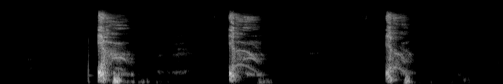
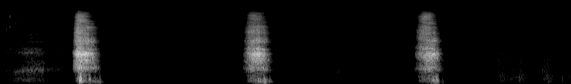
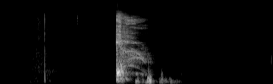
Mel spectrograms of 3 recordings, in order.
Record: {"three_cough_length": "5.0 s", "three_cough_amplitude": 24865, "three_cough_signal_mean_std_ratio": 0.25, "exhalation_length": "5.7 s", "exhalation_amplitude": 29710, "exhalation_signal_mean_std_ratio": 0.24, "cough_length": "2.7 s", "cough_amplitude": 30172, "cough_signal_mean_std_ratio": 0.19, "survey_phase": "beta (2021-08-13 to 2022-03-07)", "age": "18-44", "gender": "Female", "wearing_mask": "No", "symptom_none": true, "smoker_status": "Never smoked", "respiratory_condition_asthma": false, "respiratory_condition_other": false, "recruitment_source": "REACT", "submission_delay": "2 days", "covid_test_result": "Negative", "covid_test_method": "RT-qPCR", "influenza_a_test_result": "Negative", "influenza_b_test_result": "Negative"}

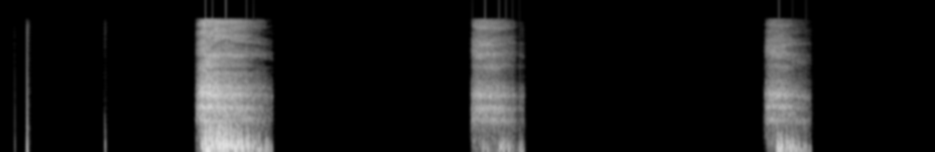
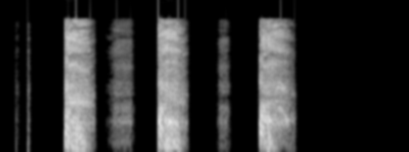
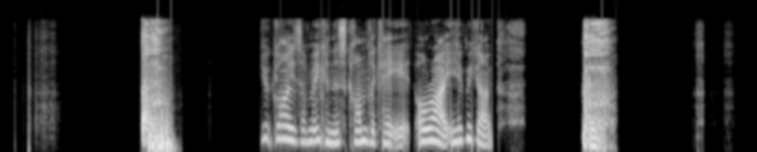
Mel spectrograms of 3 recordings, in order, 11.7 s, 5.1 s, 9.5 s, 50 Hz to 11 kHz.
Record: {"exhalation_length": "11.7 s", "exhalation_amplitude": 27677, "exhalation_signal_mean_std_ratio": 0.24, "three_cough_length": "5.1 s", "three_cough_amplitude": 32767, "three_cough_signal_mean_std_ratio": 0.34, "cough_length": "9.5 s", "cough_amplitude": 30569, "cough_signal_mean_std_ratio": 0.44, "survey_phase": "beta (2021-08-13 to 2022-03-07)", "age": "45-64", "gender": "Female", "wearing_mask": "No", "symptom_new_continuous_cough": true, "symptom_diarrhoea": true, "symptom_fatigue": true, "symptom_headache": true, "symptom_change_to_sense_of_smell_or_taste": true, "symptom_loss_of_taste": true, "symptom_onset": "13 days", "smoker_status": "Never smoked", "respiratory_condition_asthma": false, "respiratory_condition_other": false, "recruitment_source": "REACT", "submission_delay": "1 day", "covid_test_result": "Negative", "covid_test_method": "RT-qPCR"}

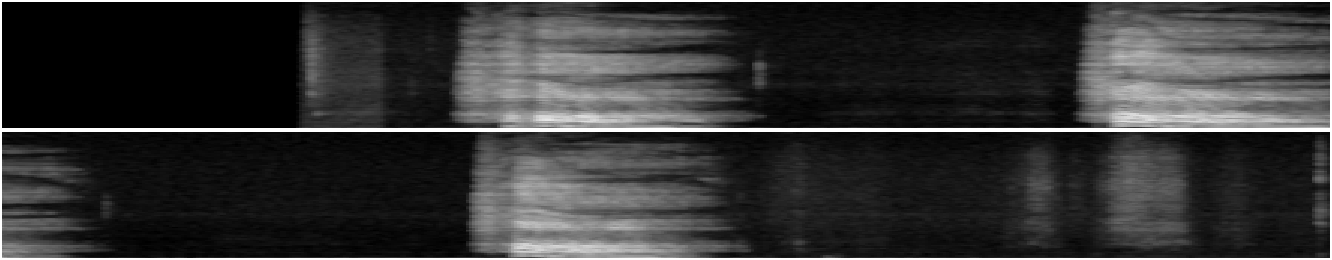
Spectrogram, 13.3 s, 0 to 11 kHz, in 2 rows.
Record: {"exhalation_length": "13.3 s", "exhalation_amplitude": 20682, "exhalation_signal_mean_std_ratio": 0.37, "survey_phase": "beta (2021-08-13 to 2022-03-07)", "age": "45-64", "gender": "Male", "wearing_mask": "No", "symptom_none": true, "smoker_status": "Ex-smoker", "respiratory_condition_asthma": false, "respiratory_condition_other": true, "recruitment_source": "REACT", "submission_delay": "2 days", "covid_test_result": "Negative", "covid_test_method": "RT-qPCR", "influenza_a_test_result": "Negative", "influenza_b_test_result": "Negative"}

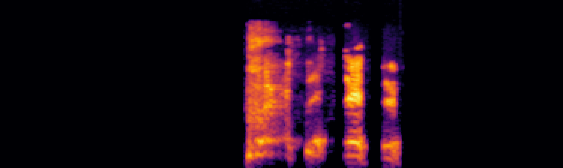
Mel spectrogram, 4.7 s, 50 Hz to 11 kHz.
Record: {"cough_length": "4.7 s", "cough_amplitude": 26172, "cough_signal_mean_std_ratio": 0.27, "survey_phase": "alpha (2021-03-01 to 2021-08-12)", "age": "18-44", "gender": "Male", "wearing_mask": "No", "symptom_cough_any": true, "symptom_new_continuous_cough": true, "symptom_shortness_of_breath": true, "symptom_abdominal_pain": true, "symptom_diarrhoea": true, "symptom_fatigue": true, "symptom_fever_high_temperature": true, "symptom_headache": true, "symptom_change_to_sense_of_smell_or_taste": true, "symptom_loss_of_taste": true, "smoker_status": "Current smoker (11 or more cigarettes per day)", "respiratory_condition_asthma": false, "respiratory_condition_other": false, "recruitment_source": "Test and Trace", "submission_delay": "1 day", "covid_test_result": "Positive", "covid_test_method": "RT-qPCR", "covid_ct_value": 20.6, "covid_ct_gene": "ORF1ab gene", "covid_ct_mean": 21.3, "covid_viral_load": "100000 copies/ml", "covid_viral_load_category": "Low viral load (10K-1M copies/ml)"}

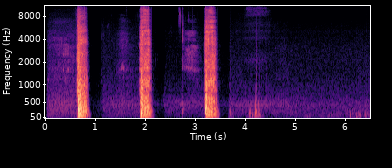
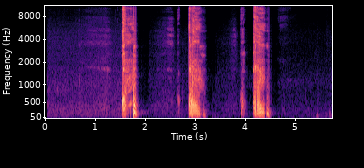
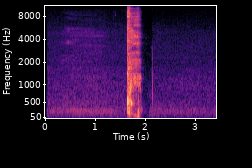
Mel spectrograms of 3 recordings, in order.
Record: {"exhalation_length": "6.5 s", "exhalation_amplitude": 32768, "exhalation_signal_mean_std_ratio": 0.22, "three_cough_length": "5.8 s", "three_cough_amplitude": 32768, "three_cough_signal_mean_std_ratio": 0.25, "cough_length": "3.4 s", "cough_amplitude": 32768, "cough_signal_mean_std_ratio": 0.2, "survey_phase": "beta (2021-08-13 to 2022-03-07)", "age": "45-64", "gender": "Male", "wearing_mask": "No", "symptom_cough_any": true, "symptom_runny_or_blocked_nose": true, "symptom_sore_throat": true, "symptom_onset": "12 days", "smoker_status": "Never smoked", "respiratory_condition_asthma": false, "respiratory_condition_other": false, "recruitment_source": "REACT", "submission_delay": "2 days", "covid_test_result": "Negative", "covid_test_method": "RT-qPCR"}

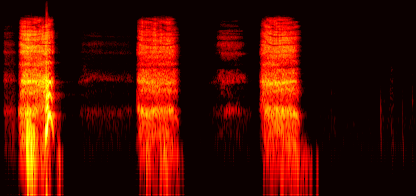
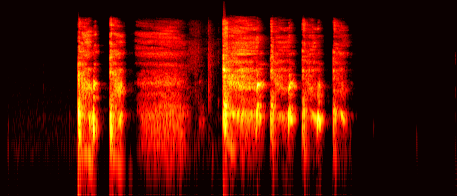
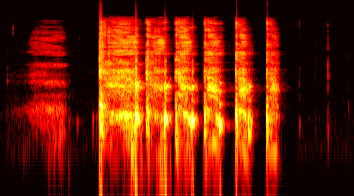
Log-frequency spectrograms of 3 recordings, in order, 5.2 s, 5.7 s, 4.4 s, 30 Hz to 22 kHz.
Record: {"exhalation_length": "5.2 s", "exhalation_amplitude": 32767, "exhalation_signal_mean_std_ratio": 0.3, "three_cough_length": "5.7 s", "three_cough_amplitude": 32768, "three_cough_signal_mean_std_ratio": 0.36, "cough_length": "4.4 s", "cough_amplitude": 32768, "cough_signal_mean_std_ratio": 0.44, "survey_phase": "beta (2021-08-13 to 2022-03-07)", "age": "45-64", "gender": "Female", "wearing_mask": "No", "symptom_cough_any": true, "symptom_new_continuous_cough": true, "symptom_runny_or_blocked_nose": true, "symptom_shortness_of_breath": true, "symptom_sore_throat": true, "symptom_fatigue": true, "symptom_headache": true, "symptom_change_to_sense_of_smell_or_taste": true, "symptom_loss_of_taste": true, "symptom_onset": "7 days", "smoker_status": "Never smoked", "respiratory_condition_asthma": true, "respiratory_condition_other": false, "recruitment_source": "Test and Trace", "submission_delay": "4 days", "covid_test_result": "Positive", "covid_test_method": "RT-qPCR", "covid_ct_value": 16.0, "covid_ct_gene": "ORF1ab gene", "covid_ct_mean": 16.5, "covid_viral_load": "4000000 copies/ml", "covid_viral_load_category": "High viral load (>1M copies/ml)"}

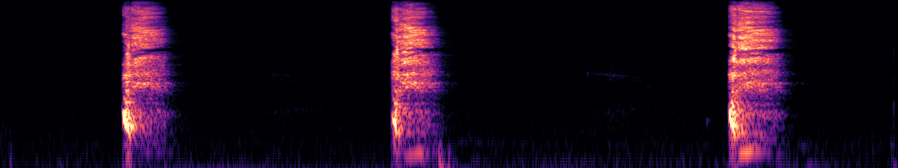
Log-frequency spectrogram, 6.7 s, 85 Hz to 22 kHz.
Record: {"three_cough_length": "6.7 s", "three_cough_amplitude": 8985, "three_cough_signal_mean_std_ratio": 0.31, "survey_phase": "alpha (2021-03-01 to 2021-08-12)", "age": "45-64", "gender": "Female", "wearing_mask": "No", "symptom_none": true, "smoker_status": "Ex-smoker", "respiratory_condition_asthma": false, "respiratory_condition_other": false, "recruitment_source": "REACT", "submission_delay": "2 days", "covid_test_result": "Negative", "covid_test_method": "RT-qPCR"}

